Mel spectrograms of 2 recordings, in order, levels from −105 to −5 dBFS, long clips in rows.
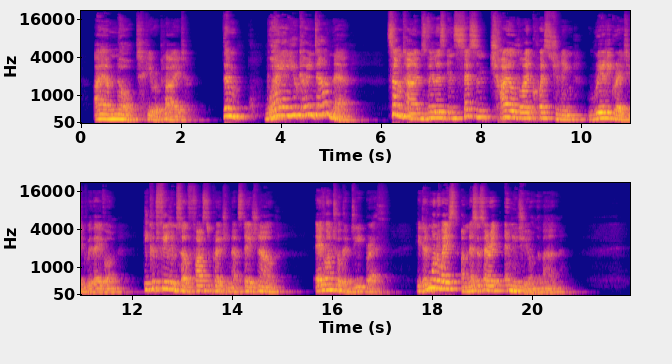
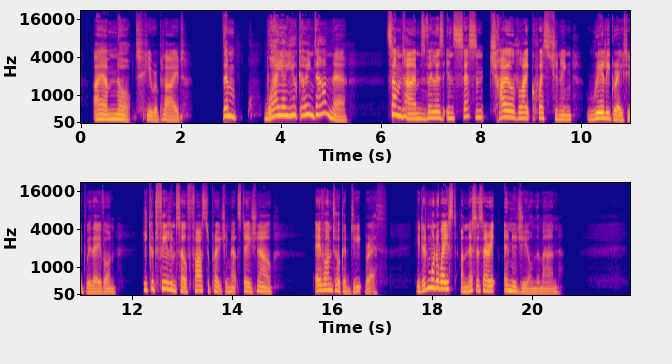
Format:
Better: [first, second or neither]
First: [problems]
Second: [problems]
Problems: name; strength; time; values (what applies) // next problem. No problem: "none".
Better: second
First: room echo; slight; dies away in 0.4 s // off-mic speech; far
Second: none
